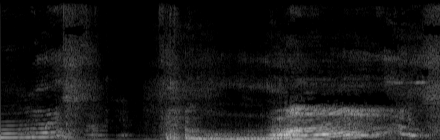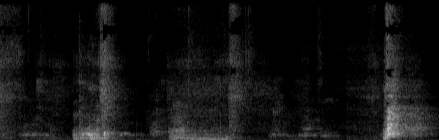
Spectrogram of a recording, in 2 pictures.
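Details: Male Boxer dog at bath time, being washed and blow dried: a wavering whine that climbs in pitch, with a brief growly edge, broken by short bursts of sound and a sharp sound near the end.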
